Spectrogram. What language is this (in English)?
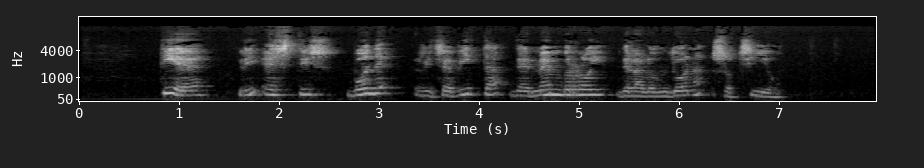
Esperanto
